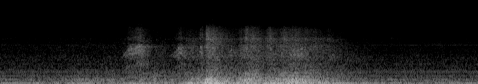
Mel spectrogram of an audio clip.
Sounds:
Wind

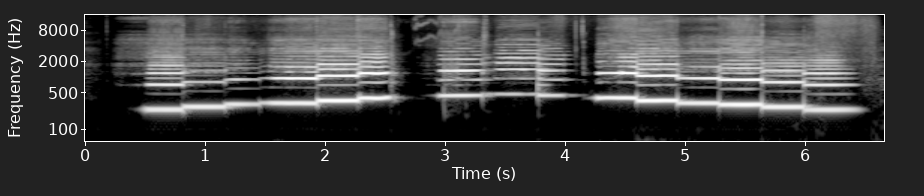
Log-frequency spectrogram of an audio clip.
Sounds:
woodwind instrument, Music, Musical instrument

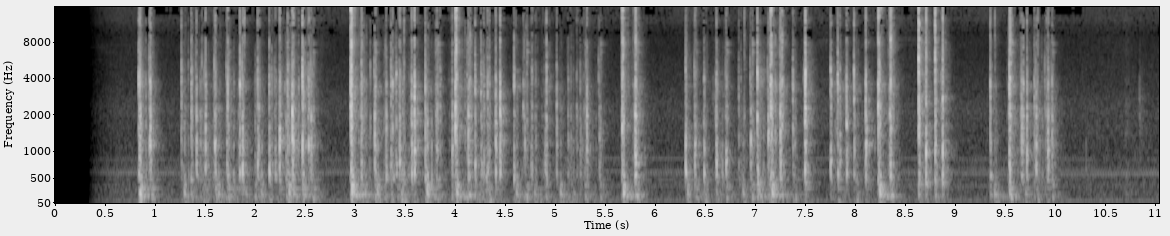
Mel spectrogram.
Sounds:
Typing, Domestic sounds, Computer keyboard

